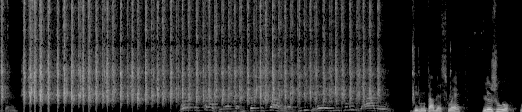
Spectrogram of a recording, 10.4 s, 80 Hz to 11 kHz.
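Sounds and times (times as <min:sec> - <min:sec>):
homemade chocalho samba shaker being shaken: 0:00.0 - 0:07.9
speech: 0:05.0 - 0:10.4.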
